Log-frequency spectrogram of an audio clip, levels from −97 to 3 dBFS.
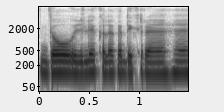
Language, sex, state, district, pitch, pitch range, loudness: Hindi, male, Jharkhand, Garhwa, 125 Hz, 120-125 Hz, -16 LUFS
